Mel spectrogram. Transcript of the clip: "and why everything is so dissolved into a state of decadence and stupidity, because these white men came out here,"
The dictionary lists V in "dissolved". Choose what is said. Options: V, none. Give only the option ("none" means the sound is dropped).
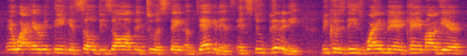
V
